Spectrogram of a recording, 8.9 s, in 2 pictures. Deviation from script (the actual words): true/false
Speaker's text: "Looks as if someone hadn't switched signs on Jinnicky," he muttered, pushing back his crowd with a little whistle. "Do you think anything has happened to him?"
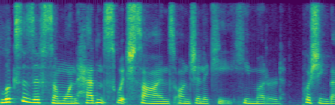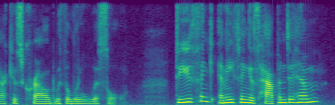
false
